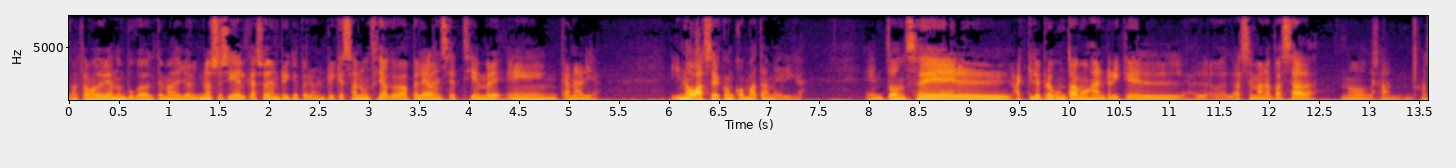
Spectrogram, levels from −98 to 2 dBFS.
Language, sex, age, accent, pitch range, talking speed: Spanish, male, 20-39, Spanish, 125-140 Hz, 240 wpm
